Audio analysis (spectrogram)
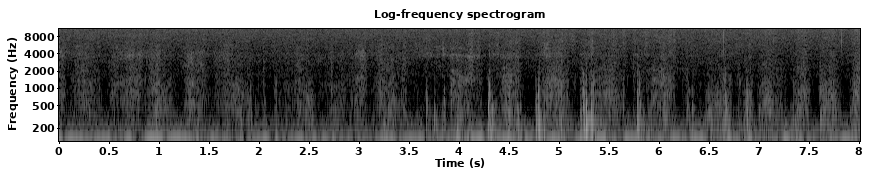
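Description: Fingertips scratch and rub quickly and dryly on the silicone ear of a 3Dio binaural microphone set in its round white plastic housing. The sound is a dense, close, low rumbling scrape that comes in fast, uneven strokes with a few sharper taps.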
